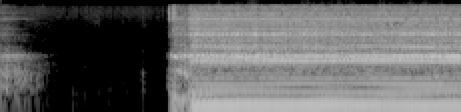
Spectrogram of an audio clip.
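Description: Silence, then the motor starts and settles into a steady, even hum with no rubbing or rattle; runs normally.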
